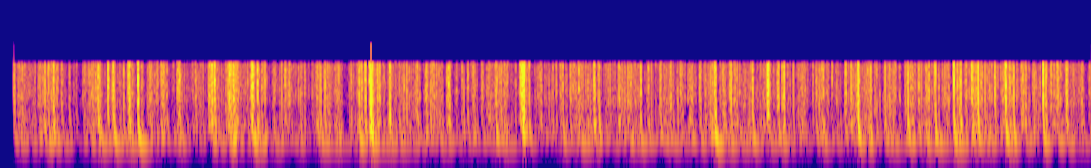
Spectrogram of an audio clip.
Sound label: storm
